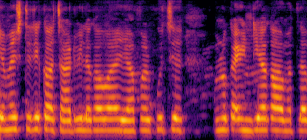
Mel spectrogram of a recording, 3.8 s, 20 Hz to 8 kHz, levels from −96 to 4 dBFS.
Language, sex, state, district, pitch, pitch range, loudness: Hindi, female, Bihar, Kishanganj, 240 Hz, 230-250 Hz, -16 LUFS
